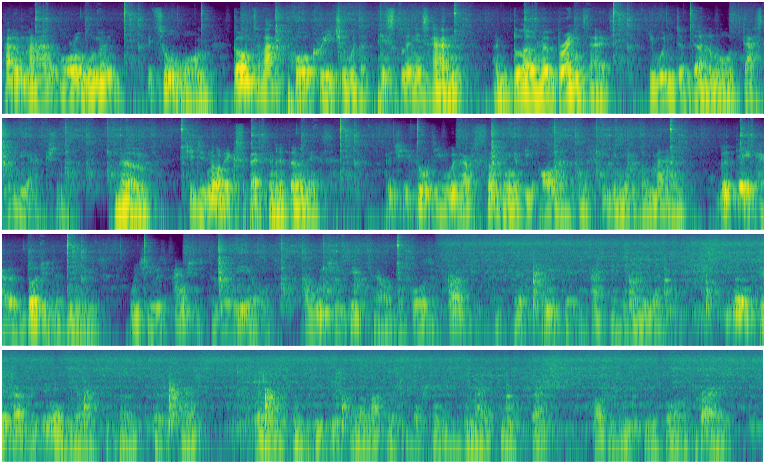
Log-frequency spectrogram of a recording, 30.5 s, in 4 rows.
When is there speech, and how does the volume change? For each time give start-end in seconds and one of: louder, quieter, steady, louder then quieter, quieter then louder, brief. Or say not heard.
0.0-30.2 quieter.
